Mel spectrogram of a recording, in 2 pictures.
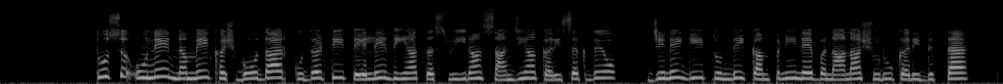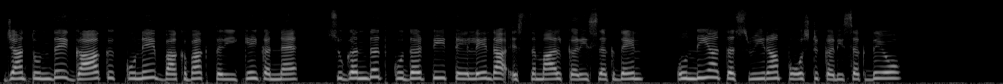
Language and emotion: Dogri, neutral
